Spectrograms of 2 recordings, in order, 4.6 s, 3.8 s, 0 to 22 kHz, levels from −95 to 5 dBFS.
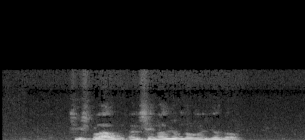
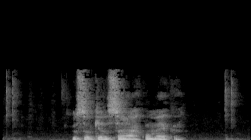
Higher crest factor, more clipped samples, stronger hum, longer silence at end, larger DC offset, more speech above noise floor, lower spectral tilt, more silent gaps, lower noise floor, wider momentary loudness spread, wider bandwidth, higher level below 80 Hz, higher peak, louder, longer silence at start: about the same, 18 dB vs 18 dB; neither; neither; first, 1 s vs 0.3 s; neither; about the same, 40 dB vs 43 dB; first, -9 dB/octave vs -5 dB/octave; neither; second, -60 dBFS vs -70 dBFS; about the same, 11 LU vs 10 LU; about the same, 11.5 kHz vs 11.5 kHz; about the same, -44 dBFS vs -42 dBFS; first, -6 dBFS vs -12 dBFS; first, -22 LUFS vs -27 LUFS; about the same, 1.05 s vs 1.1 s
